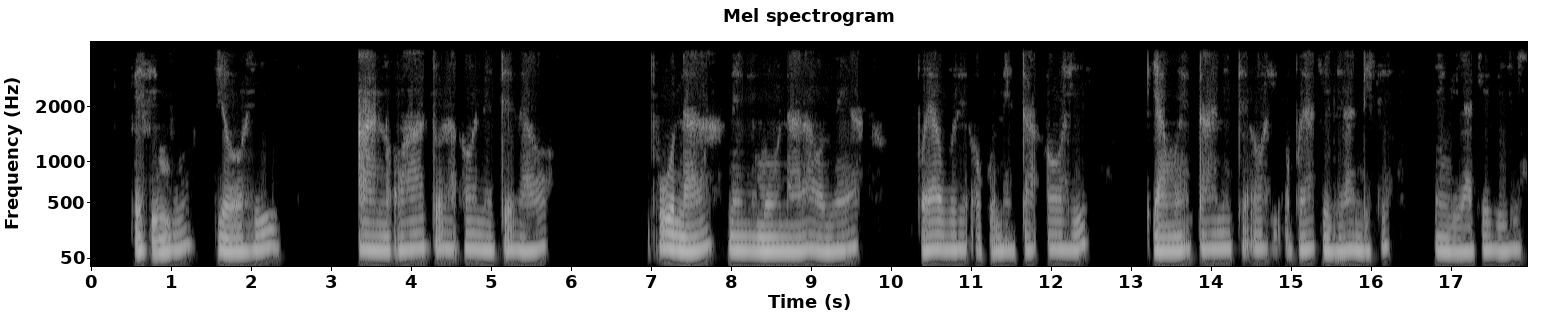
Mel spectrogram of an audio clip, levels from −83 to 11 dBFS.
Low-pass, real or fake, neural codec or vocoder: 3.6 kHz; real; none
